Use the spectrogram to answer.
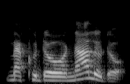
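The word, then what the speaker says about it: マクドナルド: Let's sit at this table and we can have Makudo Narudo. See that? We can have Makudo Narudo. I said, what? What is that? Makudo Narudo. Makudo Narudo. Oh, 6 syllables. Makudo Narudo. He means McDonald.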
